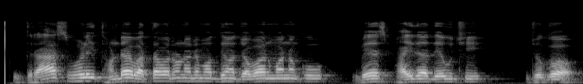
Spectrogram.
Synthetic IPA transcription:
d̪ɾasbʱɔɭit̪ʰɔɳɖabat̪abɔɾɔɽ̃ɔɾemɔd̪ʱjɔd͡ʒɔbanɔmanɔŋku | bespʰajd̪ad̪ewt͡ʃʰi | d͡ʒoɡɔ

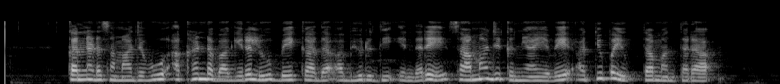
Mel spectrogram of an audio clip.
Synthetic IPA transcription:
kɐnːɐɽɐsɐmaːd͡ʒɐʋuʔɐkʰɐɳɖɐʋaːɡiɾɐlubɛːkaːd̪ɐʔɐbʱiʋɾud̪ʱːiʔend̪ɐɾe̞saːmaːd͡ʒikɐnjaːjɐʋe̞ːʔɐt̪jupɐjuk̚t̪ɐmɐnt̪ɐɾa

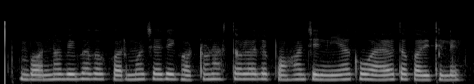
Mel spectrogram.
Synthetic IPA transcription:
bɔnːɔbibʱaɡɔkɔɾmɔt͡ʃaɾiɡʱɔʈɔɽ̃ast̪ʰɔɭɔɾepɔɦɔnt͡ʃinijakuajot̪ɔkɔɾit̪ʰile

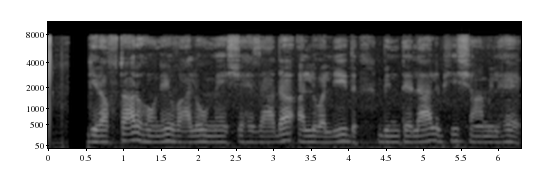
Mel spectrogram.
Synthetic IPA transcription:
ɡɪɾəft̪aːɾɦoːneʋaːlõmẽʃɛɦzaːd̪aʔɐlʋəliːd̪bɪ̃nt̪ɪlaːlbʱiʃaːmɪlɦɛː

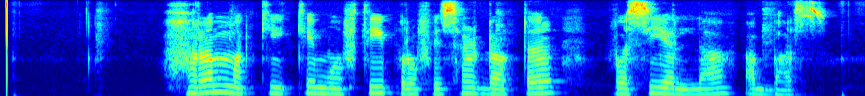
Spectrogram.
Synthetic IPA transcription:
hɐɾəmːɐkːikemʊft̪ipɾoːfeːsəɾɖaːk̚ʈəɾ | ʋɐsiɐlːaːɐ̰bːaːs

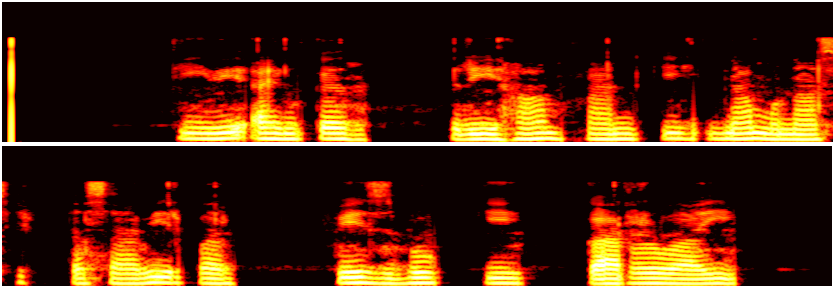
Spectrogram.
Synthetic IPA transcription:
t̪iːwiʔɛːŋkəɾ | ɾiːɦaːmxaːnkinaːmʊnaːsɪbt̪ɐsaːwiːɾpɐɾ | feːs̬bukːi | kaːɾɐwaːiː

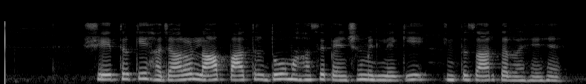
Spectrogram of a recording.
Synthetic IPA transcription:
kʃeːt̪ɾəkeɦɐd͡ʒaːɾõlaːb̚paːt̪ɾəd̪oːmɐɦãsepɛ̃ːnʃənmɪlnekiɪ̃nt̪ɪzaːɾkɐɾːɐɦeɦɛ̃ː

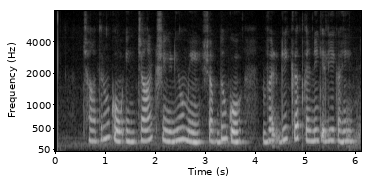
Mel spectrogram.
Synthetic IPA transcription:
t͡ʃʰaːt̪ɾõkoʔɪnt͡ʃaːɾkʃeːɽ̃ijõmẽʃɐbd̪õko | ʋɐɾɡiːkɾət̪kɐɾnekeliekɐɦẽː

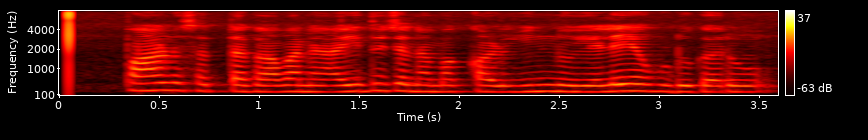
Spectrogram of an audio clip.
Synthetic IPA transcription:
paːɳusɐt̪ːɐɡɐːʋɐnɐːjd̪ud͡ʒɐnɐmɐkːɐɭuinːuɛɭɛjɐɦuɽuɡɐɾu

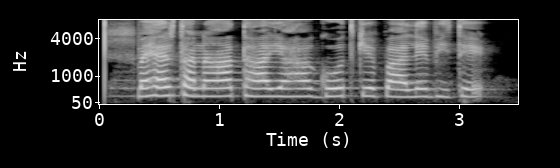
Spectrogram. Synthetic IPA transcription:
mɛɦɛɾt̪ʰɐnaːt̪ʰajɐɦãɡoːt̪kepaːlebʱit̪ʰeː

